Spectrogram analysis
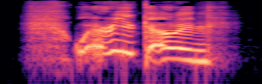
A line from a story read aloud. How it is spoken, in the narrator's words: cried, tears running down her face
